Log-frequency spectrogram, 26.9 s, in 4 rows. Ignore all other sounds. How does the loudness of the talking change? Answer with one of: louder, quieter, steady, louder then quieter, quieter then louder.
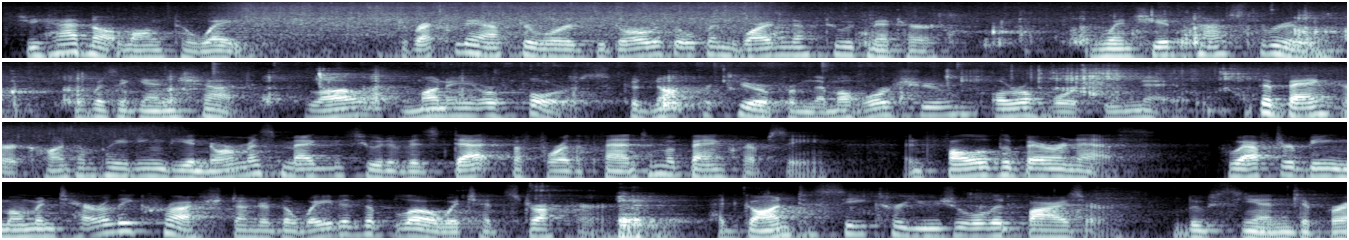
steady.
